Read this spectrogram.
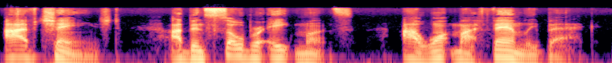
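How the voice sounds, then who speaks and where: A man's voice: low voice, animated, unhurried, fairly bright tone, breathy edge, no room sound, clean studio sound, exaggerated voice. A man reading the lines of a desperate, drunken estranged father in a story narration. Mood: pleading. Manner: pleading, slurring.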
